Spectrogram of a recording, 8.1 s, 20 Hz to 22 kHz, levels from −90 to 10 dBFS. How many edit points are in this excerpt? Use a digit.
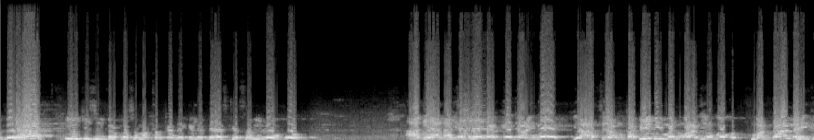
1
